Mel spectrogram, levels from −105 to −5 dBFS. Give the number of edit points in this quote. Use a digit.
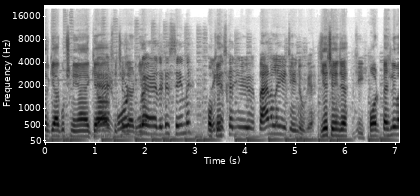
0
